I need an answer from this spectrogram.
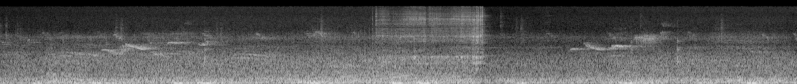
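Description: A steady low rumble, with a bird chirping twice, briefly, about a second in and again about six seconds in. A scratchy rubbing noise lasts about a second near the middle.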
